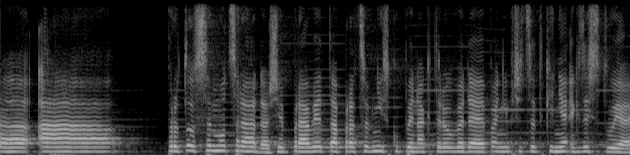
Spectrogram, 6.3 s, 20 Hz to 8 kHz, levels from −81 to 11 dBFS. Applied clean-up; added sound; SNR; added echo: neural separator model SepFormer DNS4.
